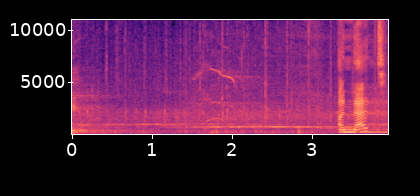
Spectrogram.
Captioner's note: crowd applauding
